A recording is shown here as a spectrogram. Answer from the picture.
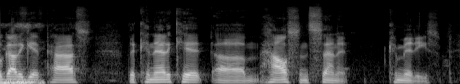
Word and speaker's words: Connecticut: the flavor band in connecticut or connect ticket if you like to pronounce words exactly as they're spelled they have a house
